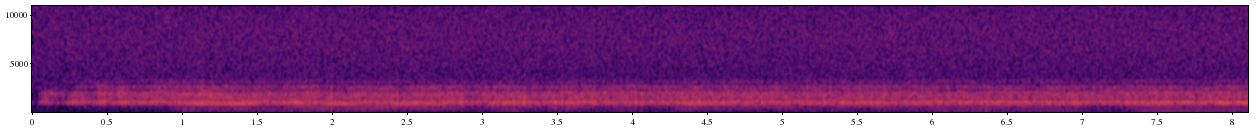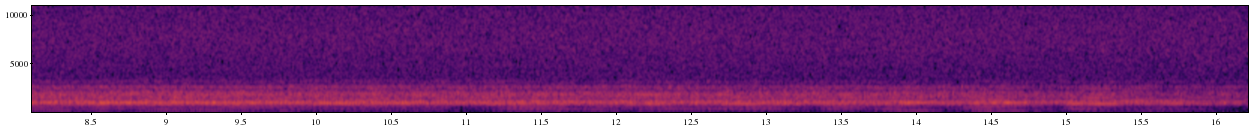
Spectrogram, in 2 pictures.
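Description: A band or orchestra plays sustained chords that shift every second or so. The sound is thin and narrow, as on an old film soundtrack.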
